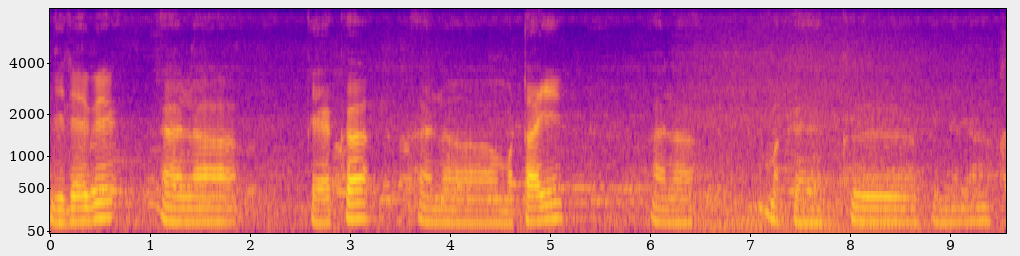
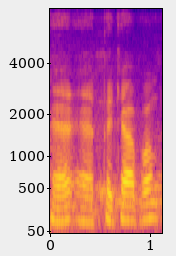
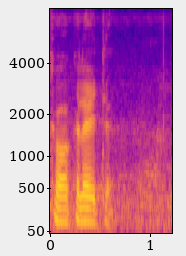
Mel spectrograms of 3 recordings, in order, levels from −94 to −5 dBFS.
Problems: background sounds at intervals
